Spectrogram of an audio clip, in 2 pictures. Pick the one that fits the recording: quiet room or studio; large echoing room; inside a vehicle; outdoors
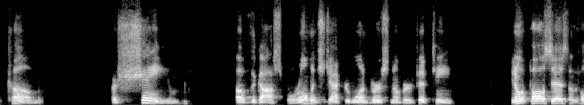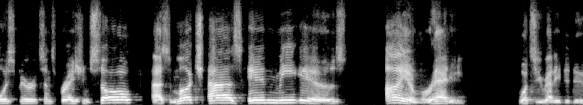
large echoing room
